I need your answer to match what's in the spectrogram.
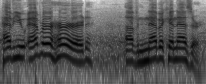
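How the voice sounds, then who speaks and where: A man with a fairly high voice hosts a street interview show and stops passers-by with the same simple questions. He speaks plainly and hesitantly, filling gaps with "uh" and restarting his sentences. A light hum of traffic and city noise sits behind him. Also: lively intonation, unhurried, dull audio. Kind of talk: street interviews and direct-to-camera intro.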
